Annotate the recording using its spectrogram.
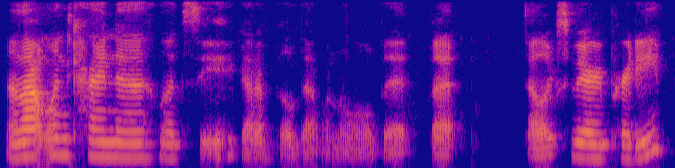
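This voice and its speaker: A young beauty vlogger with a mid-range voice walks through a makeup tutorial fairly quickly, casual and upbeat, often trailing off into filler words. She sounds slightly hoarse and congested, like a cold is coming on.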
